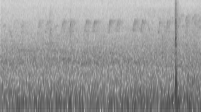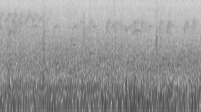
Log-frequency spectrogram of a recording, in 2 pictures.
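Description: A bird calling in quick runs of short, evenly repeated high chirps, pausing midway, over the low rustle of someone walking on a leafy trail. A single sharp click sounds about halfway through.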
